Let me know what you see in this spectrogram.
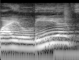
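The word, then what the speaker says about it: Eylea: um dos seus produtos mais conhecidos é o aia assim deve-se pronunciar utilizado no tratamento para doenças oculares e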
